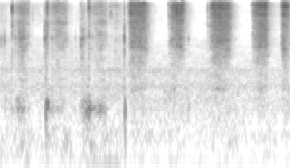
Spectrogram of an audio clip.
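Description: Vegetable peeler scraping the skin off a white radish (daikon) in short strokes. From about halfway through, the radish is grated on a metal grater in louder, regular rasping strokes, a little under two a second.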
